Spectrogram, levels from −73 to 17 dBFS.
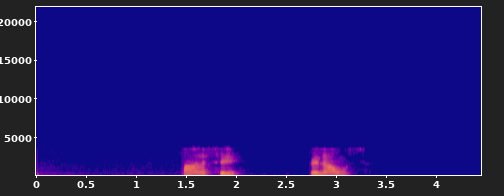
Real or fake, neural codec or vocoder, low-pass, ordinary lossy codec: real; none; 3.6 kHz; AAC, 32 kbps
